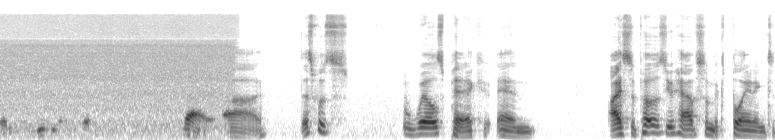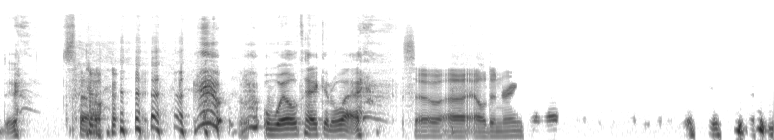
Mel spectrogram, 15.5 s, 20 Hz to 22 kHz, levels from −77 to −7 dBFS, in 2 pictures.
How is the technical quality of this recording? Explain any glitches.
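The recording has two echo-handling faults: a second voice bleeds in during the opening, and the main talker is repeatedly pushed down.

From 0.0 to 2.42 s, the other side's voice leaking through is audible underneath, roughly 15 dB below the talker. The likely cause is residual loudspeaker echo that the canceller failed to remove.

Speech suppressed in double talk occurs from 0.0 to 1.04 s (a dip of around 10 dB), briefly from 1.83 to 2.29 s (a slight dip), and from 12.88 s to the end at 15.49 s, where it drops deeply, by roughly 35 dB. The likely cause is the canceller turning down everything while both sides talk. Unlike a dropout, the talker's voice is turned down because the other side is playing at the same time.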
